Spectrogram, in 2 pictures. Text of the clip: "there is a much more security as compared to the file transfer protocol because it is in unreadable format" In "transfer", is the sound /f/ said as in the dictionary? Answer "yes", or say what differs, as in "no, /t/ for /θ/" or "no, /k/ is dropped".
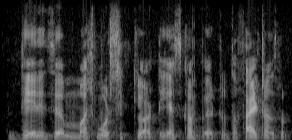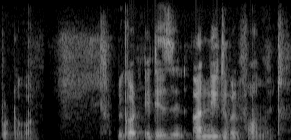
no, /p/ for /f/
